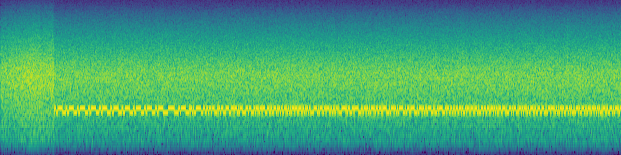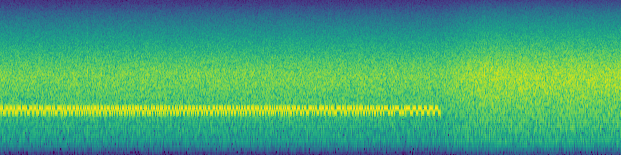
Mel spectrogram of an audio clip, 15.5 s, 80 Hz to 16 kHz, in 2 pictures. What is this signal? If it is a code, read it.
NAVTEX (SITOR-B), 100 baud, 170 Hz shift, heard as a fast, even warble, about 1200 Hz centre, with radio static. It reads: ZCZC EE54 GALE WARNING 176. S 3 TO 4 EXPECTED IMMINENT. NNNN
